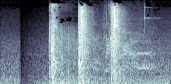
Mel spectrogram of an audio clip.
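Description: Gunshots ring out several times.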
